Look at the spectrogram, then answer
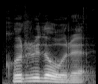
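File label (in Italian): "corridore", vocabolario dialettale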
